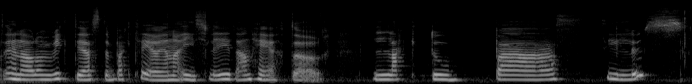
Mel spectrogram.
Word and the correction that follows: Lactobacillus: Lactobacillus. – Jag tror det uttalas ja, så.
